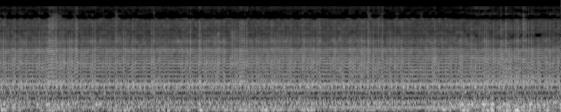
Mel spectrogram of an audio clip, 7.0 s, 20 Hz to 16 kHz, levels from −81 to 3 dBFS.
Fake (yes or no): yes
